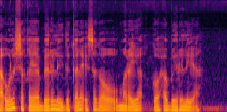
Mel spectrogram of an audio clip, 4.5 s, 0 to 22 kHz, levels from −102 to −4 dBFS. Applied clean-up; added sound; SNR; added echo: none; none; none; none.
